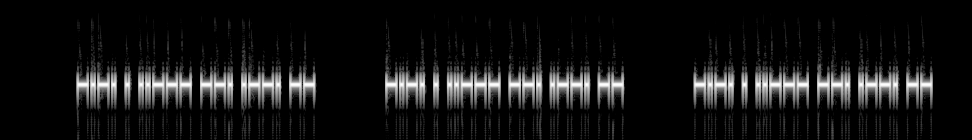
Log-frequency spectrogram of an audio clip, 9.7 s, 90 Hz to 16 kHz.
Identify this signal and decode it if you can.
Morse code, heard as a keyed tone, about 34 wpm, 700 Hz. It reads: CE2GPM CE2GPM CE2GPM
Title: DXCC-100 Call Signs - 6 Characters - Repeated 3x - 35wpm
